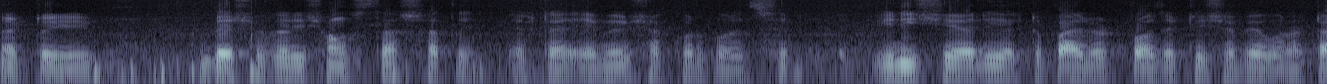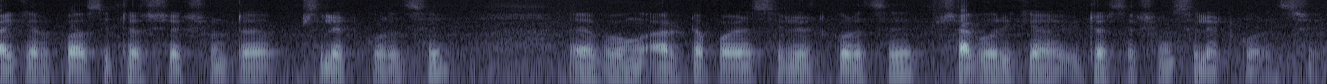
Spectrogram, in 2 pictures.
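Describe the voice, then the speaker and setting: A man official interviewed for the news, speaking hesitantly with many pauses. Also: medium pitch, steady tone, noisy background.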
